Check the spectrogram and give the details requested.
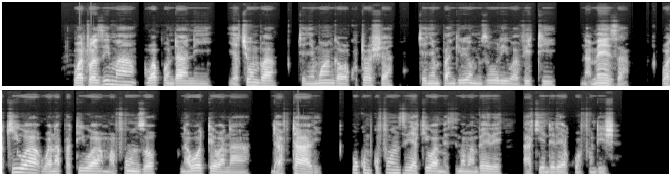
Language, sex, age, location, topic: Swahili, male, 18-24, Dar es Salaam, education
